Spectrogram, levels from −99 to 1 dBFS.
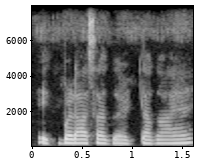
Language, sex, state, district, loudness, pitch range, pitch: Hindi, female, Bihar, Jahanabad, -16 LUFS, 200-215 Hz, 210 Hz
